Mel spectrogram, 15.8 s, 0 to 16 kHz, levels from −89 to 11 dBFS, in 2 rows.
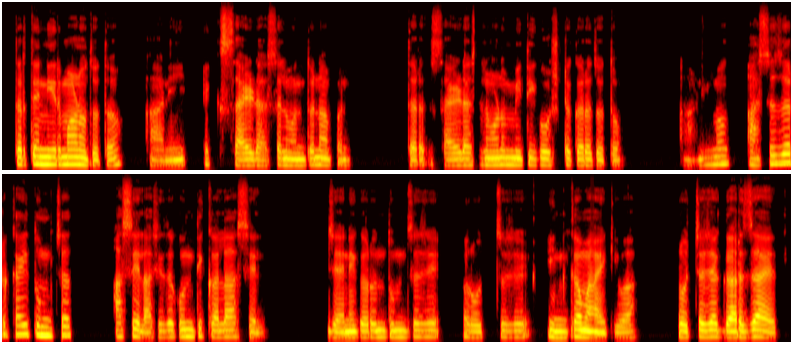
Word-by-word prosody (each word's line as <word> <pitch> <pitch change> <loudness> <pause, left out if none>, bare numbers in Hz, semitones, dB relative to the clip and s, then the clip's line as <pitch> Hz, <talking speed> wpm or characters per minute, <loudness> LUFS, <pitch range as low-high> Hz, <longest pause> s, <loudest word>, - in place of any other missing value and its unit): तर 155 - +3
ते 165 - +5
निर्माण 155 0 +5
होत 140 -3 +2
होतं. 130 +3 -2 0.4
आणि 120 +1 -2 0.2
एक 145 - -10
साइड 130 0 +1
हसल 130 +3 -3
म्हणतो 130 0 +1
ना 145 - +2
आपण, 125 -2 -5 0.6
तर - - -1
साइड 130 +1 -2
हसल 135 +1 -4
म्हणून, 145 +1 +2
मी 140 - +3
ती 140 - -2
गोष्ट 140 0 -2
करत 130 -1 0
होतो. 120 -1 -5 0.6
आणि 130 +3 -10
मग 160 +1 -1 0.3
असं, 170 +5 -3
जर 190 +3 +3
काही 195 +1 +3
तुमच्यात 175 0 +3 0.5
असेल, 150 -2 0
अशी 120 +4 -4
जर 145 - 0
कोणती 145 -1 +1
कला 140 0 +1
असेल, 120 -5 -5 0.7
जेणेकरून 130 +2 +2
तुमचं 135 +1 0
जे 145 +1 -2 0.3
रोजचं 130 +1 -4
जे 135 +1 -2 0.3
इन्कम 135 +3 +5
आहे 120 -2 +5
किंवा 120 0 -3 0.5
रोजच्या, 140 +1 +3
ज्या 145 0 +5
गरजा 135 +2 +6
आहेत 125 -4 +3
135 Hz, 170 wpm, -22 LUFS, 130-145 Hz, 0.7 s, गरजा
